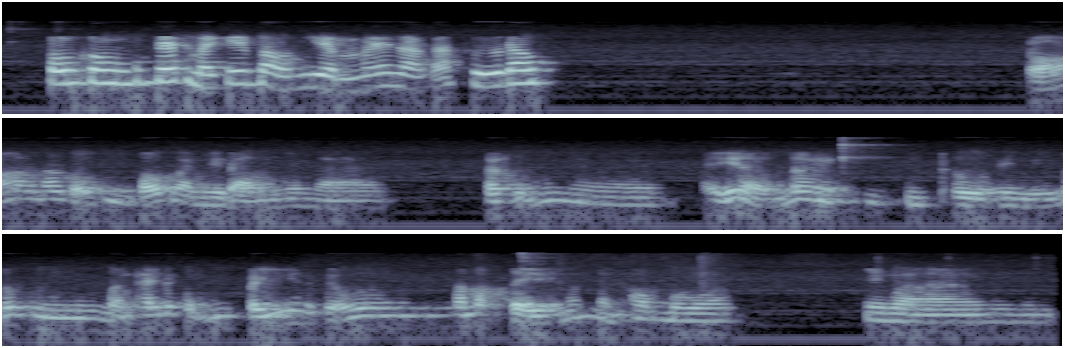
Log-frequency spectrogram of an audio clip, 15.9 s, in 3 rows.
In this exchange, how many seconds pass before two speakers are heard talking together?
none

